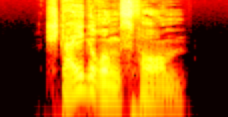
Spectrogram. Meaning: degree of comparison, that is positive, comparative or superlative
- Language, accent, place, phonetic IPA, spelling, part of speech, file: German, Germany, Berlin, [ˈʃtaɪ̯ɡəʁʊŋsˌfɔʁm], Steigerungsform, noun, De-Steigerungsform.ogg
